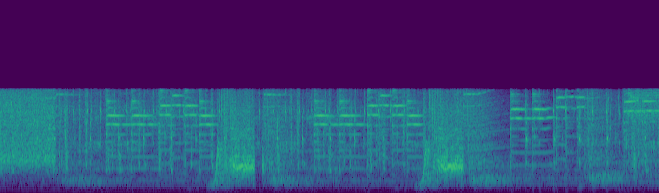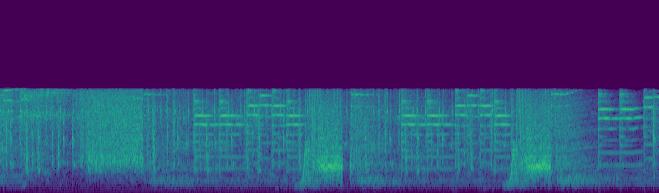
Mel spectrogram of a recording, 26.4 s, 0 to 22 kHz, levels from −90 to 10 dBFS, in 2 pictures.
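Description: No technical faults can be heard anywhere in the audio. There is nothing to mark at any point along its length.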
